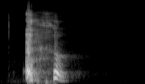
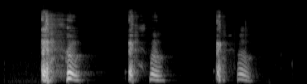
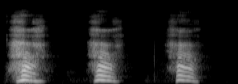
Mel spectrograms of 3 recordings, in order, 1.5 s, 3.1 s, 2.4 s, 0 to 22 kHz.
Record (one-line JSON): {"cough_length": "1.5 s", "cough_amplitude": 32768, "cough_signal_mean_std_ratio": 0.26, "three_cough_length": "3.1 s", "three_cough_amplitude": 28060, "three_cough_signal_mean_std_ratio": 0.27, "exhalation_length": "2.4 s", "exhalation_amplitude": 28342, "exhalation_signal_mean_std_ratio": 0.39, "survey_phase": "beta (2021-08-13 to 2022-03-07)", "age": "45-64", "gender": "Female", "wearing_mask": "No", "symptom_runny_or_blocked_nose": true, "symptom_sore_throat": true, "symptom_fatigue": true, "smoker_status": "Never smoked", "respiratory_condition_asthma": false, "respiratory_condition_other": false, "recruitment_source": "Test and Trace", "submission_delay": "1 day", "covid_test_result": "Positive", "covid_test_method": "LFT"}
